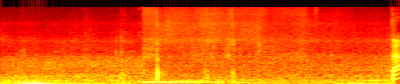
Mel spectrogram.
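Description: Handling noise from a handheld camera being turned: a low rumble twice, with a single light click about one and a half seconds in and a faint hiss with it.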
